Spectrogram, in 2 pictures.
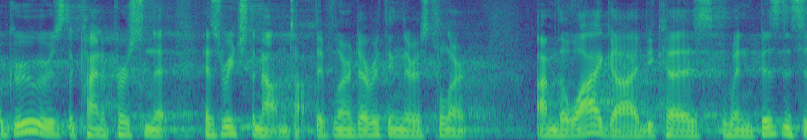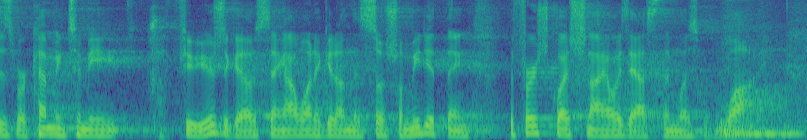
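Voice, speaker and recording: A man with a Californian accent talks at a very fast pace and a medium pitch with ordinary pitch variation, amid noticeable background noise and audible room echo. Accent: Californian American English. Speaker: conference speaker on social media. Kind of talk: conference talk. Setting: stage with audience.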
